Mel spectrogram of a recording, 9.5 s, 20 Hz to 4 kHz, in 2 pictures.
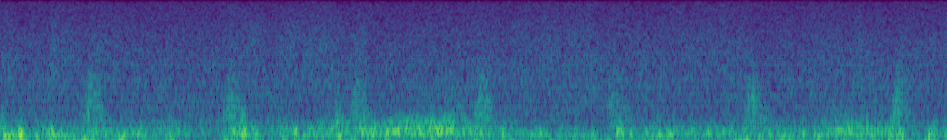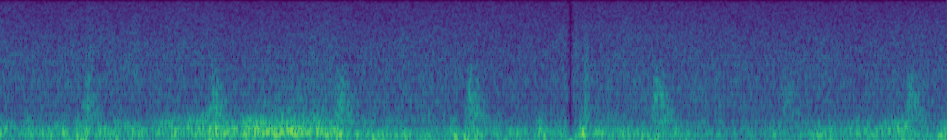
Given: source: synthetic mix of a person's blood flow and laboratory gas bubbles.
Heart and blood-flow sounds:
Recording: Doppler ultrasound of blood flow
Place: subclavian vein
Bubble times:
no bubbles
From the record:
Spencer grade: 0 (complete lack of bubble signals)

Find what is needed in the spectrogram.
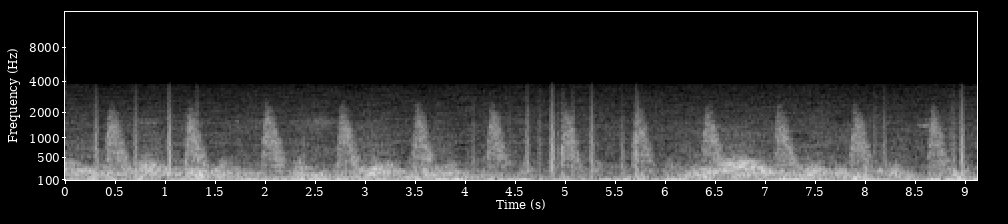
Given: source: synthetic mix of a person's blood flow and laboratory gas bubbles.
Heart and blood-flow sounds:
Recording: Doppler ultrasound of blood flow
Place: subclavian vein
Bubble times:
no bubbles
From the record:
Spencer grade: 0 (complete lack of bubble signals)

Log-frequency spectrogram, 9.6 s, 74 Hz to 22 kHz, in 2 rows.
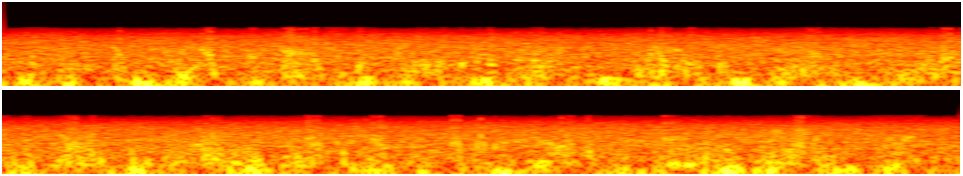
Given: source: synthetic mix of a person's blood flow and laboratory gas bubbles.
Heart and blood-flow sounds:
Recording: Doppler ultrasound of blood flow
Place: precordium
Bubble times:
0.10-0.24 s: bubbles
0.53-0.65 s: bubbles
0.96-1.12 s: bubbles
1.20-1.31 s: bubbles
1.36-1.88 s: bubbles
2.08-2.50 s: bubbles
2.62-2.82 s: bubbles
2.88-2.93 s: bubbles
3.12-3.53 s: bubbles
3.56-3.66 s: bubbles
3.87-4.28 s: bubbles
4.38-4.98 s: bubbles
5.05-5.34 s: bubbles
5.39-5.56 s: bubbles
5.73-6.18 s: bubbles
6.24-6.75 s: bubbles
6.99-7.29 s: bubbles
7.44-7.48 s: bubbles
7.50-7.79 s: bubbles
8.06-8.50 s: bubbles
8.54-9.00 s: bubbles
9.15-9.41 s: bubbles
9.56-9.59 s: bubbles
From the record:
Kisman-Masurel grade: 242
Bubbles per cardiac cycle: several, 3 to 8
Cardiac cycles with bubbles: 100%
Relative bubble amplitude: moderate (0.250 to 0.450)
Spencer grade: 3 (all of the cardiac periods contain showers or single bubble signals, but not dominating or overriding the cardiac motion signals)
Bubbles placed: anywhere in the cardiac cycle

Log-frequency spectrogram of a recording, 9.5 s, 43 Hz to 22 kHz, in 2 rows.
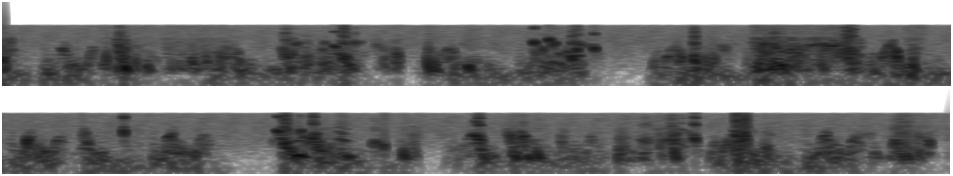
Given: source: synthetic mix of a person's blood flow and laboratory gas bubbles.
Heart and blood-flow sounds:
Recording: Doppler ultrasound of blood flow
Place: precordium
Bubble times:
0.00-0.09 s: bubbles
0.47-1.13 s: bubbles
1.39-2.00 s: bubbles
2.09-2.21 s: bubbles
2.29-2.38 s: bubbles
2.62-3.00 s: bubbles
3.42-3.64 s: bubbles
3.75-4.33 s: bubbles
4.51-4.61 s: bubbles
5.31-5.39 s: bubbles
6.08-6.51 s: bubbles
6.58-6.66 s: bubbles
6.71-6.84 s: bubbles
7.06-7.21 s: bubbles
7.23-7.48 s: bubbles
7.81-8.25 s: bubbles
8.38-8.51 s: bubbles
8.54-8.62 s: bubbles
9.04-9.42 s: bubbles
9.46-9.49 s: bubbles
From the record:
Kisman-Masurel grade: 243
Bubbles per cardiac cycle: several, 3 to 8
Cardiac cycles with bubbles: 100%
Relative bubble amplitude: loud (0.450 to 0.775)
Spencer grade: 3 (all of the cardiac periods contain showers or single bubble signals, but not dominating or overriding the cardiac motion signals)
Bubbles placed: anywhere in the cardiac cycle

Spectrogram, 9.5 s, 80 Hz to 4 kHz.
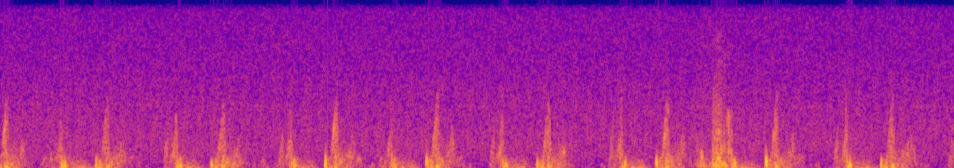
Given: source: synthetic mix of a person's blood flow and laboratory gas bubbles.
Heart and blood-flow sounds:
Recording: Doppler ultrasound of blood flow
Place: precordium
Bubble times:
6.95-7.37 s: bubbles
From the record:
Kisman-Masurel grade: 113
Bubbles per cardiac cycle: 1 to 2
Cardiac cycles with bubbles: 1 to 10%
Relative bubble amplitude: loud (0.450 to 0.775)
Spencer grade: 1 (occasional bubble signal discernible with the cardiac motion signal, with majority of cardiac periods free of bubbles)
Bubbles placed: anywhere in the cardiac cycle

